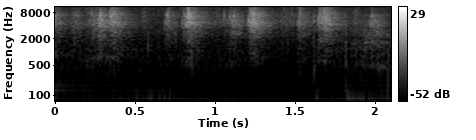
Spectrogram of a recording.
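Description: A dog whimpers quietly in a string of short, breathy bursts that repeat at a steady, fairly quick pace, with no voices.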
